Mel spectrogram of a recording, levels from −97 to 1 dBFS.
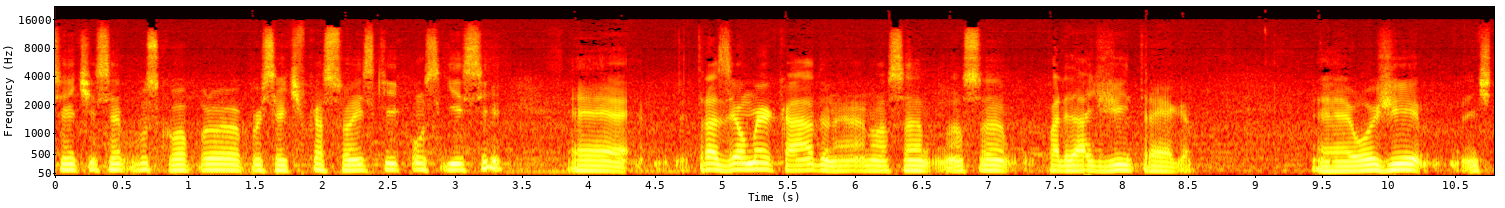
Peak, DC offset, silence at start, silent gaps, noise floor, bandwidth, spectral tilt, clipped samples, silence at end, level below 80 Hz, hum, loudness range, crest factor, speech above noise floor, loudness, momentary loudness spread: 0 dBFS; under 0.1%; 0 s; none; -35 dBFS; 15.5 kHz; -5.5 dB/octave; under 0.1%; 0 s; -46 dBFS; none; 2 LU; 14 dB; 21 dB; -14 LUFS; 13 LU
